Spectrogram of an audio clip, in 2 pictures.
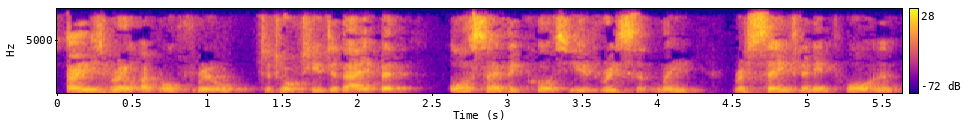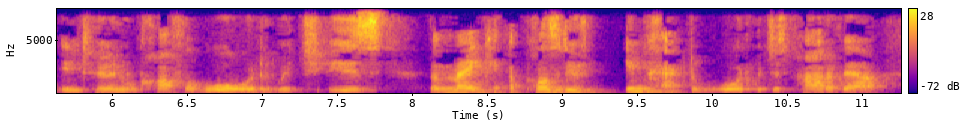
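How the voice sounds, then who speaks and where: A woman's voice: sits low, steady tone, moderate pace, hardly any pauses, warm tone. A woman hosting a podcast interview, enthusiastic and effusive as she welcomes and questions her guest. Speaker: podcast host. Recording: roomy, slightly dull sound.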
